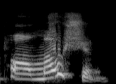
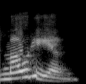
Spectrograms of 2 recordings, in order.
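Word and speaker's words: Motian: they were calling them paul motion i said no his name is modian but it spelled very similar to motion so i came back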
